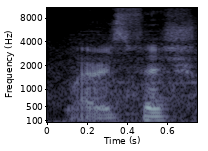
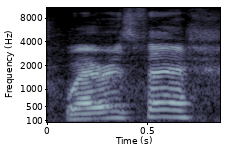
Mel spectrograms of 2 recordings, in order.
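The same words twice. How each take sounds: First: Said in the usual way. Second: High loud call for fish. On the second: Pretend. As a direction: call out for the fish, pitched up and louder. Repeated calls, high loud take.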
